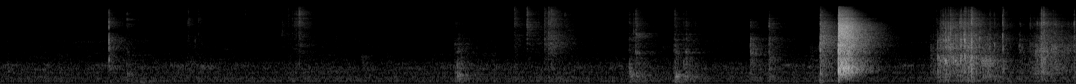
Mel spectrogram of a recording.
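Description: Plastic instant-noodle packets crinkling and rustling as hands handle them, in scattered short crackles. The loudest is a sharp crackle about eight seconds in, followed by a longer rustle near the end.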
